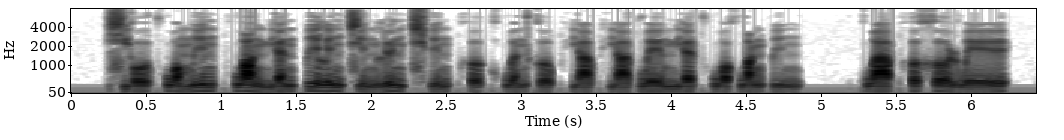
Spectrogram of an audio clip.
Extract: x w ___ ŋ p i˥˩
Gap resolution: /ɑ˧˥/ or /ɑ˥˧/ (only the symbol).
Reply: ɑ˥˧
